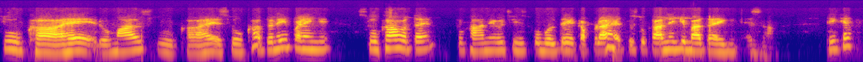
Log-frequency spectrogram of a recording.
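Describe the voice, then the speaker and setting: A woman's voice: medium pitch, moderate pace, dry recording, phone-quality sound. A woman teaching Urdu script in an online lesson, spelling words out letter by letter in a patient way.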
